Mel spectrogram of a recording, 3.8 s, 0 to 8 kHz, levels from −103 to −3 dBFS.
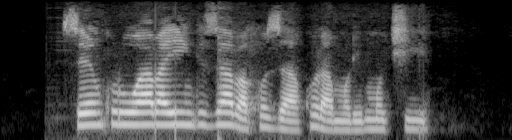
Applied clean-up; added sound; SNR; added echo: neural separator model SepFormer DNS4.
